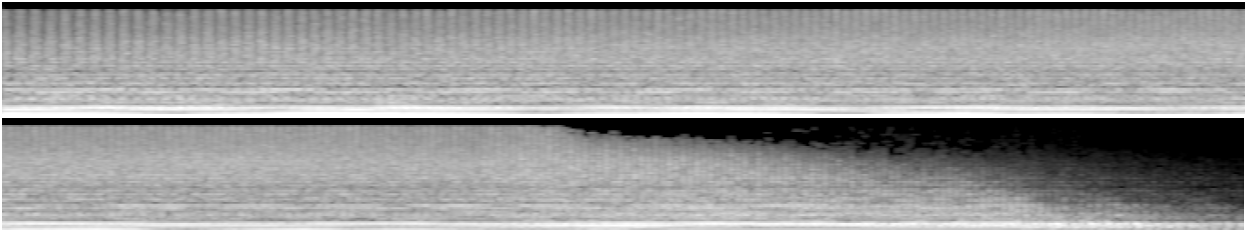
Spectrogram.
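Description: Electronic dance music: a sustained synth chord over a low, slowly swelling drone with a bright hiss on top. From about three-quarters of the way in, the hiss darkens and fades away, and the bass drops out just before the end, like a breakdown between tracks.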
